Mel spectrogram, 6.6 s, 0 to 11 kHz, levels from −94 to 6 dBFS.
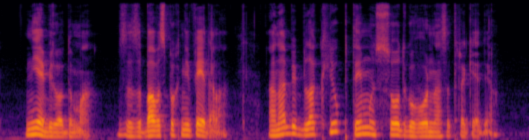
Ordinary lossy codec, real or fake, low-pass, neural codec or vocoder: none; real; 9.9 kHz; none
